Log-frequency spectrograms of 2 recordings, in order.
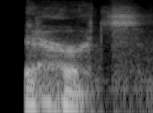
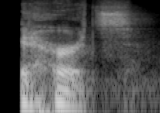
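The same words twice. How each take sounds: First: It hurts whispered with no voice. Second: Said in the usual way. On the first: Shown as a demonstration. Repeating it hurts as a whisper about tech. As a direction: drop to a breathy secret whisper.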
